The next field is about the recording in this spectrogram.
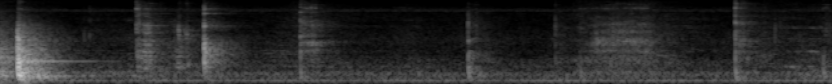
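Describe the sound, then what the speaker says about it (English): A spoon stirs graham cracker crumbs into melted butter in a bowl for a crust, giving intermittent clinks and scrapes against the bowl with quiet gaps between them and no talking. "I want to mix those two together to make my crust"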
